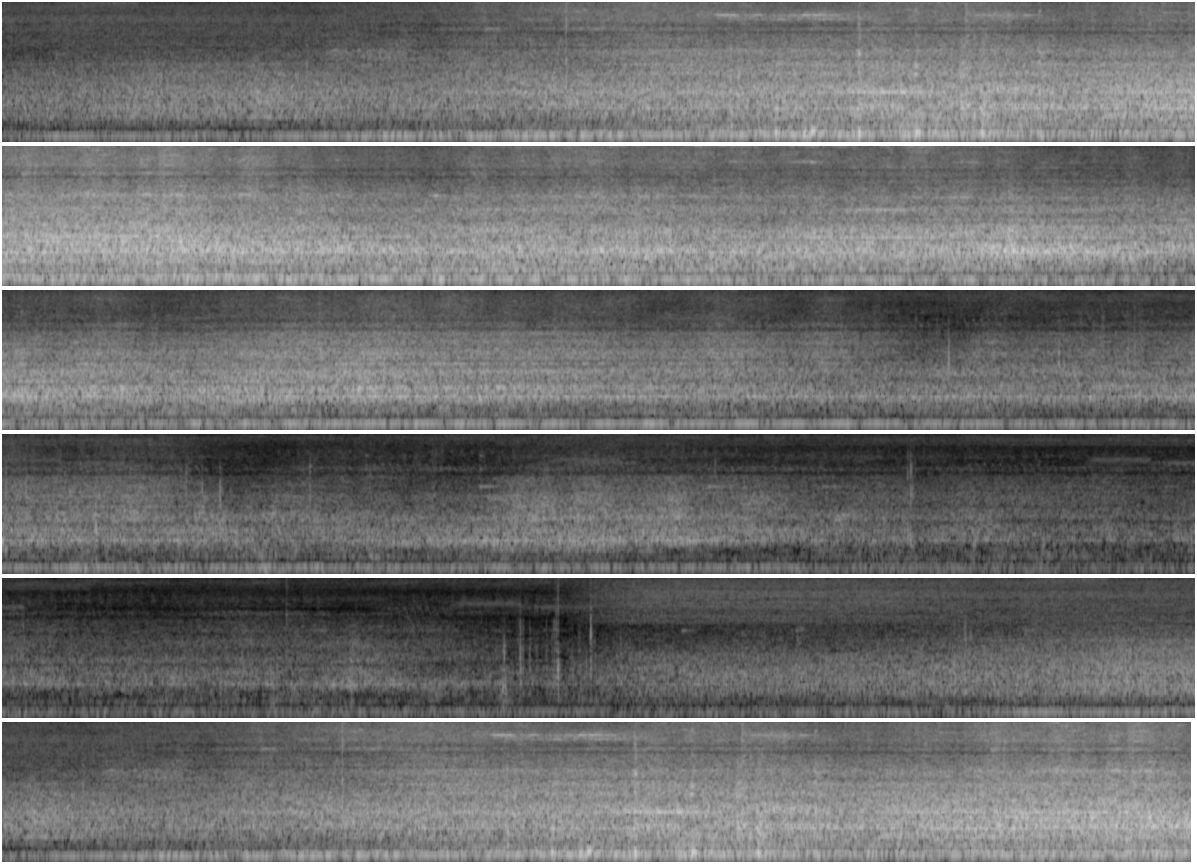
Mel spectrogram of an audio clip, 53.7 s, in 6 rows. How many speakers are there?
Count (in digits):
0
